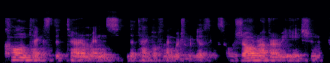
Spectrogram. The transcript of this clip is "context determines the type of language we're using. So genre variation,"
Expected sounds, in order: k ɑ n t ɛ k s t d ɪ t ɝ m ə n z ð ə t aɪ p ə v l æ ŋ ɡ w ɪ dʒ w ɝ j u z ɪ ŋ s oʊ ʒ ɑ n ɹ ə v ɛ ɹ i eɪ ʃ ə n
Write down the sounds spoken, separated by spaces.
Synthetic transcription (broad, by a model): k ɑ n t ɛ k s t d ɪ t ɝ m ə n z ð ə t aɪ p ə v l æ ŋ ɡ w ɪ dʒ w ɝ j u z ɪ ŋ s oʊ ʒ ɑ ɹ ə v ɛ ɹ i eɪ ʃ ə n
